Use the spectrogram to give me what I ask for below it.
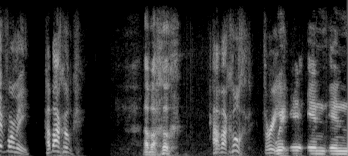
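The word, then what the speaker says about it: Habakkuk: say it for me habak Hab Hab three in in multicab habic in multicab in multi slabic uh Hebrew words the emphasis is almost always on the last syllable okay in habul 3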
